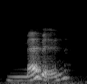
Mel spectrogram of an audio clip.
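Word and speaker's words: Mebane: But if you want to see them IRL and you feel like traveling to the quaint little town of Mebbin, it rhymes with heaven,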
